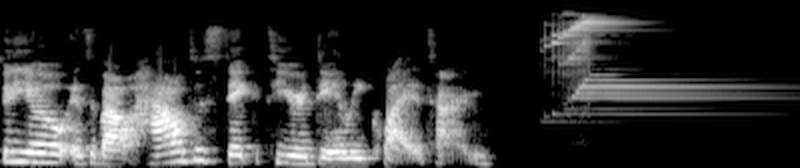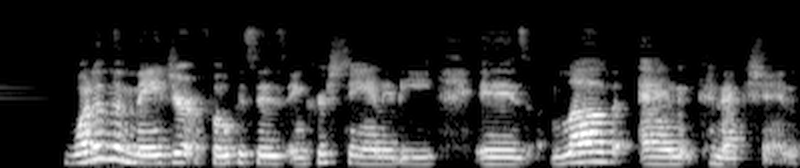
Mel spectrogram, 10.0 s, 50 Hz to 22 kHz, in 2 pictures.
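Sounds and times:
bright chime: 3.4 - 5.4.

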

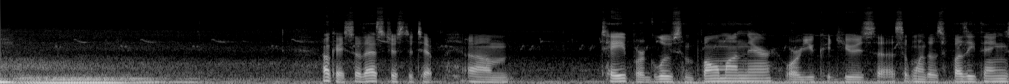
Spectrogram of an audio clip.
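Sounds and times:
pickup truck driving past: 0.0 - 2.3.

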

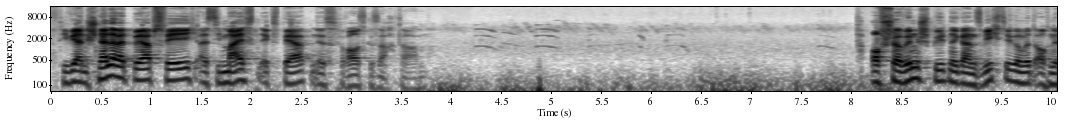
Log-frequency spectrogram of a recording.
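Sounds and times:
low rumbling wind: 0.0 - 9.5
honking bird calls: 4.2 - 6.5, 7.6 - 8.2.

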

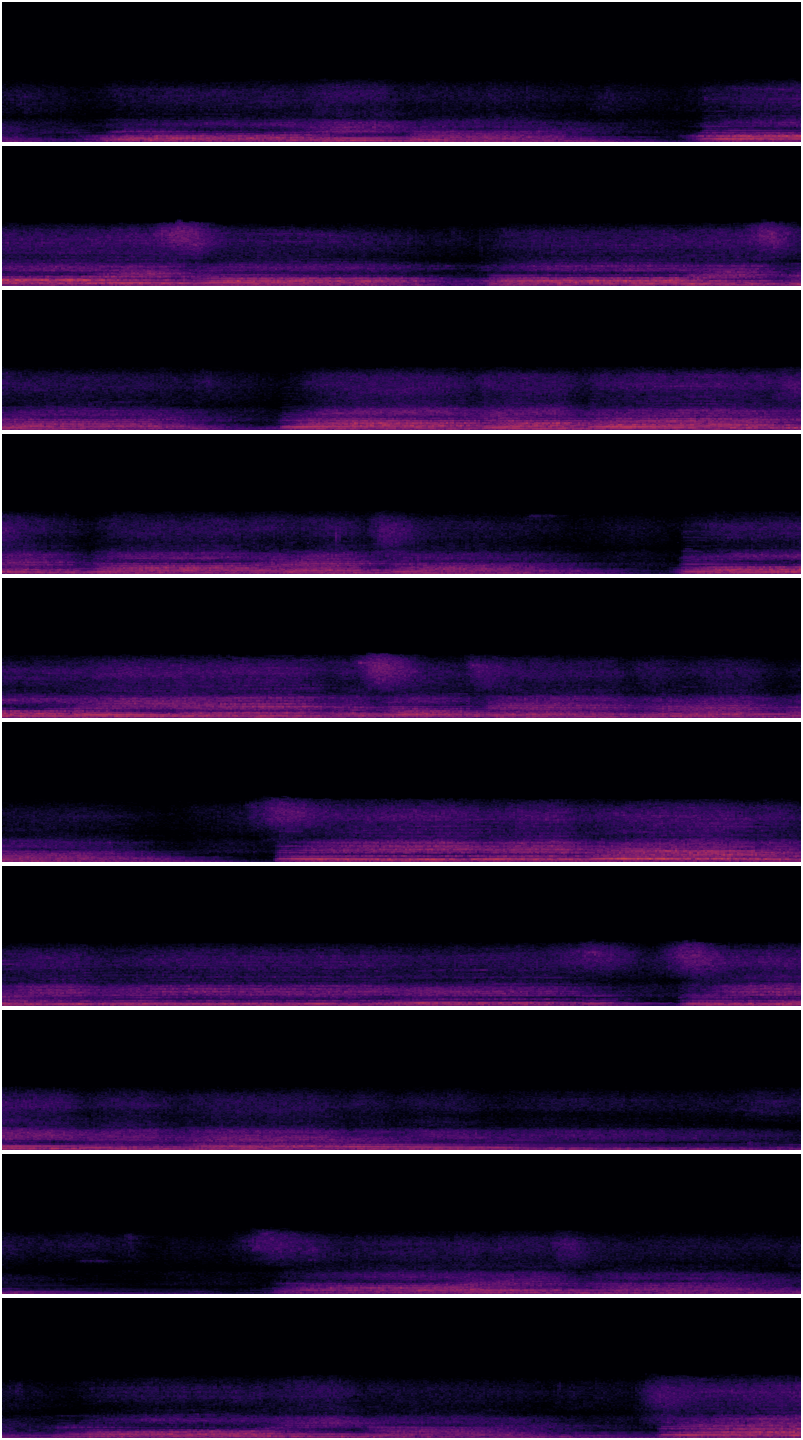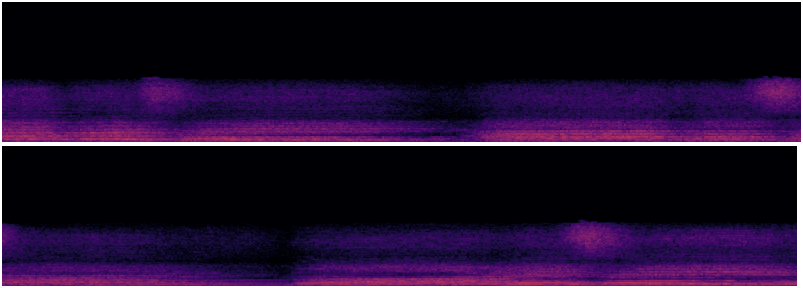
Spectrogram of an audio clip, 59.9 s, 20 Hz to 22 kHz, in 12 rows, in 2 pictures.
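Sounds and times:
mixed choir singing: 0.0 - 59.9.

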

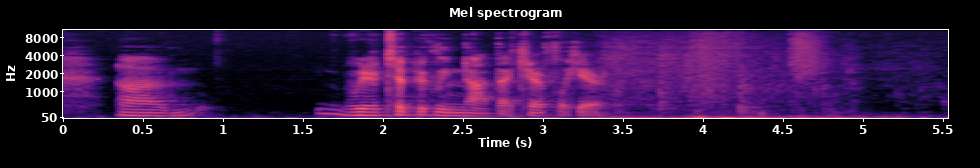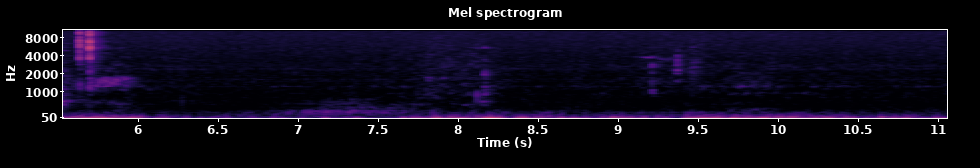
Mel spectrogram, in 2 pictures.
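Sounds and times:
soft handling noise: 3.2 - 5.6.

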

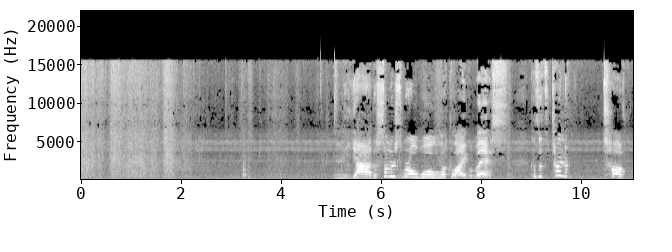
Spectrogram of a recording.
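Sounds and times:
faint room tone hiss: 0.0 - 11.0.

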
